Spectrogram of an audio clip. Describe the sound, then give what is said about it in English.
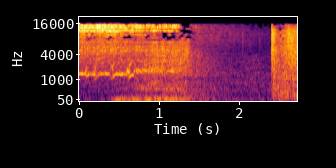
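Diabolical Fire, a ghost-and-flame attack effect from a turn-based video game battle: a roaring, hissing blast over deep rumble with wavering tones that fades, then an abrupt loud noisy burst at the end. “Choose a move. Diabolical Fire. Ghost and Flame. Special effect points 50. Mortrex used Diabolical Fire.”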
